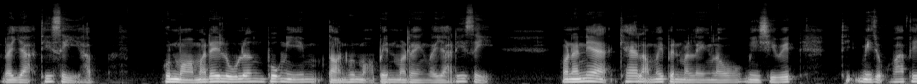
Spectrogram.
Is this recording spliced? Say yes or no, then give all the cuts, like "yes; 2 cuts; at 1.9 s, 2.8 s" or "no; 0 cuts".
no; 0 cuts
